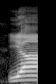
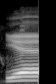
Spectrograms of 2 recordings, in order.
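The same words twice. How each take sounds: First: ইয়া with a broad open "aa"; wide back vowel on ইয়া; wrong open ya. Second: ইয়া as a long fronted "yae"; long, thin front vowel on ইয়া; tongue-to-palate ya. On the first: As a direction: say ইয়া as "yaa". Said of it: "ইয়া না হয়". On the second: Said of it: "জিহ্বার মধ্যখান ওপরে তালুর সাথে লাগিয়ে". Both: Shown as a demonstration.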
